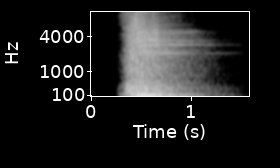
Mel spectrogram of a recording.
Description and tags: Weapon, Sword, Metal sword, Swing, fast, impact.
Handle, Swing, Sword, Weapon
